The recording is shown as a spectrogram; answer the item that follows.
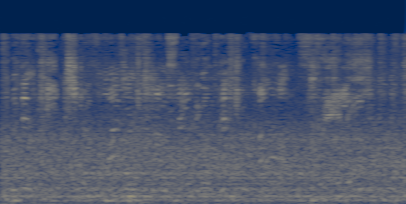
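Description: Steady in-cabin drone of a vehicle cruising on a motorway: engine and tyre noise, even throughout.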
